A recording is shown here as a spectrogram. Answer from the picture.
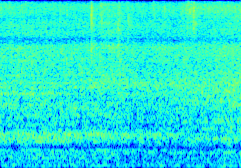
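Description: Steady stovetop noise of chicken simmering wetly in a Red Copper ceramic non-stick square pan over a gas burner on high, with a low rumble and hiss. The chicken is boiling in its own juices rather than sizzling, a sign that the pan is not getting hot enough to sauté.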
